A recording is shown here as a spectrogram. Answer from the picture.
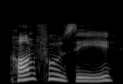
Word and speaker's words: Confucius: It is Confuzi, I believe is how that is pronounced in Chinese.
